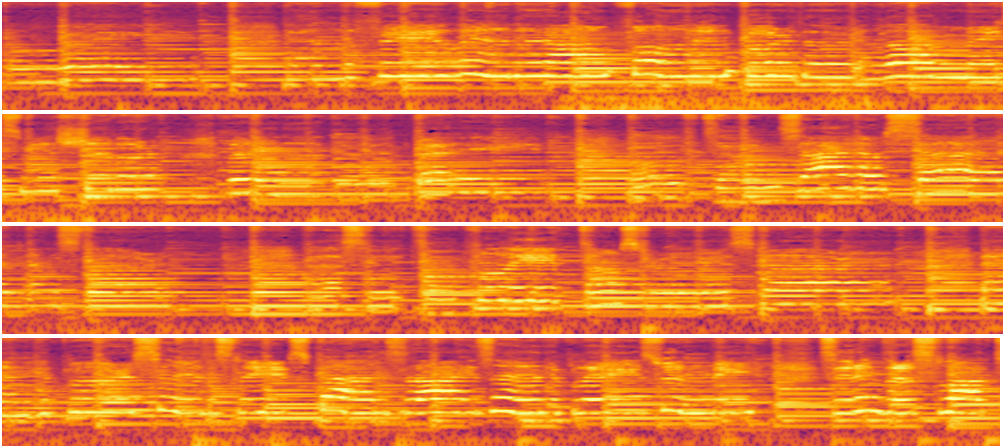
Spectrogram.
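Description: Acoustic guitar strummed and picked in a steady rhythm, playing the chords of a slow pop ballad.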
